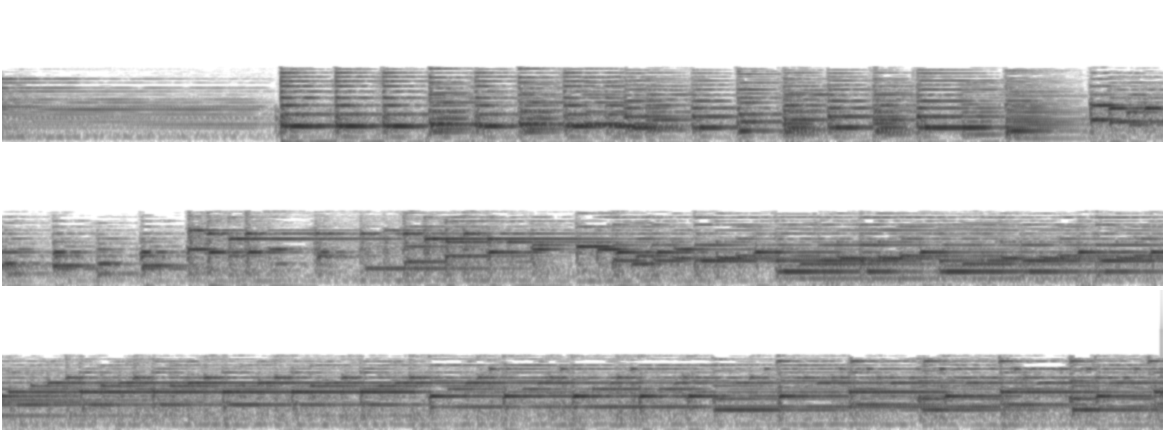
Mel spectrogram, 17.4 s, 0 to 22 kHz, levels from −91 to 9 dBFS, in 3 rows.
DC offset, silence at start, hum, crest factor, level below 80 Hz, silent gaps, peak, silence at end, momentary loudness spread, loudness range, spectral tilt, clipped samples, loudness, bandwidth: under 0.1%; 0 s; none; 14 dB; -60 dBFS; none; -6 dBFS; 0 s; 6 LU; 2 LU; -9.5 dB/octave; under 0.1%; -20 LUFS; 4 kHz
